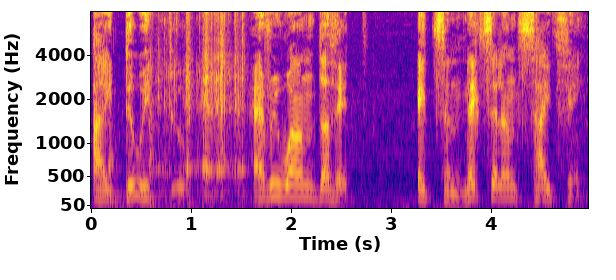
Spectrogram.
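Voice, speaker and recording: An actor playing an easygoing, sardonic old man in a video game, with a wry, expressive delivery. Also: on the high side, unhurried, husky, exaggerated voice. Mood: reassuring.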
